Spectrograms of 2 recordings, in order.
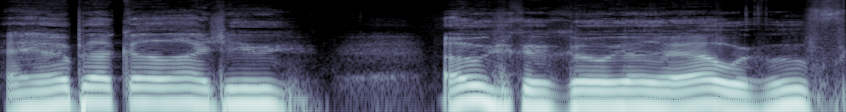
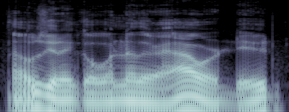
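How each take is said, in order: First: Loud, high-pitched exclamation; loud high outburst. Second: Said in the usual way. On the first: Real, not acted. Confessing to listeners about nearly napping longer, high loud outburst. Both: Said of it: "you heard that, right?".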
